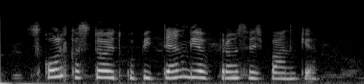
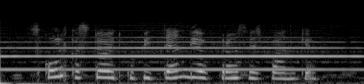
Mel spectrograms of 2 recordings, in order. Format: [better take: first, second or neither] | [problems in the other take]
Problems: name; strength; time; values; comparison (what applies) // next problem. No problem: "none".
first | background sound (Wind instrument, woodwind instrument); 3 dB above the speech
